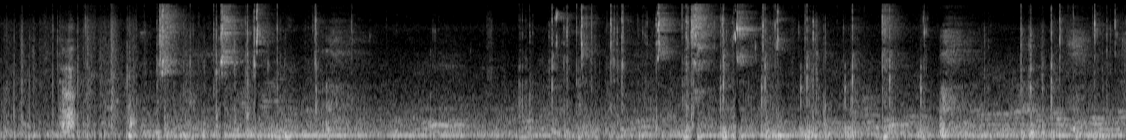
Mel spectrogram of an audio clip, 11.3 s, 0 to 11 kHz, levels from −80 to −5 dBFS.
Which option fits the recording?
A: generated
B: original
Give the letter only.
B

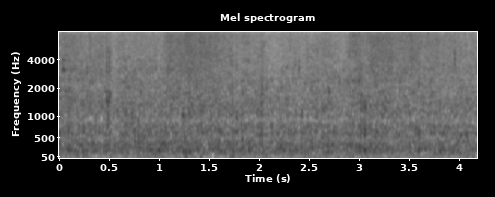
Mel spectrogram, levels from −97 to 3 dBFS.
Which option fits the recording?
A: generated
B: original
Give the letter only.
A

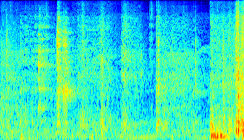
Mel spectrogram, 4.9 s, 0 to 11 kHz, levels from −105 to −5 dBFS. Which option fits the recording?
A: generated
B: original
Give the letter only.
A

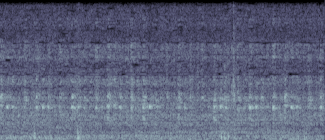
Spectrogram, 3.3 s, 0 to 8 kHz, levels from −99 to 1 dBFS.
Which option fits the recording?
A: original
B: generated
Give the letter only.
A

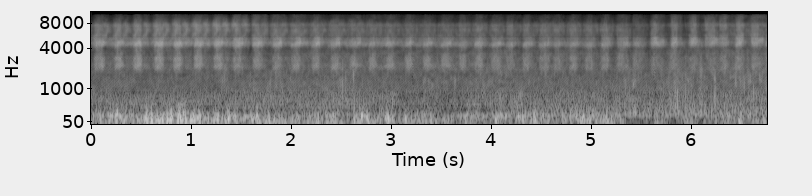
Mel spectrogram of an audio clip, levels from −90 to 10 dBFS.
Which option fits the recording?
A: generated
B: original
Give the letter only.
A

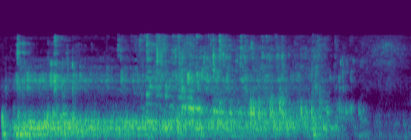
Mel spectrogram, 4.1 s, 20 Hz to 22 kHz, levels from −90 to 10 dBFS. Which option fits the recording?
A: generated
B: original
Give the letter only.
A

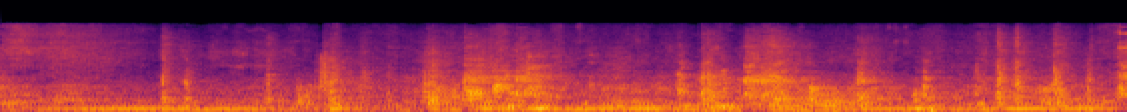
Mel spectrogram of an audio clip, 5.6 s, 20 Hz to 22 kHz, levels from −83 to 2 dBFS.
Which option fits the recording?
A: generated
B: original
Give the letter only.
A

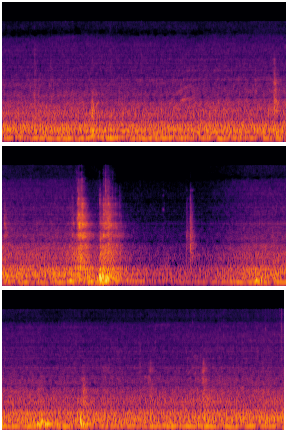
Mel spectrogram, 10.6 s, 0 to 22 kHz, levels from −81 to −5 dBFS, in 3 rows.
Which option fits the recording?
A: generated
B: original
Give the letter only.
A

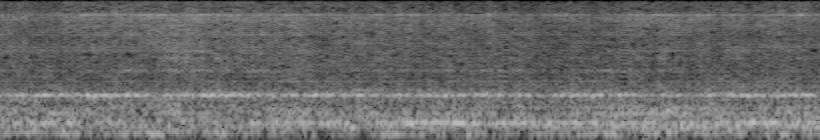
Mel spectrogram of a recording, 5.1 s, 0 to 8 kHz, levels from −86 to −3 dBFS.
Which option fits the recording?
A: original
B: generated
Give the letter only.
B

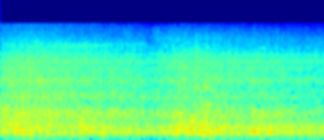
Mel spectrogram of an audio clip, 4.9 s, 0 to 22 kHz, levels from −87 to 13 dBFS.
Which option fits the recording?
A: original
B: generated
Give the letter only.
B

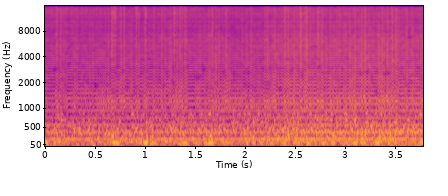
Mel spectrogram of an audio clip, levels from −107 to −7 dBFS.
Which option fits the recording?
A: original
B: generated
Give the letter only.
B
